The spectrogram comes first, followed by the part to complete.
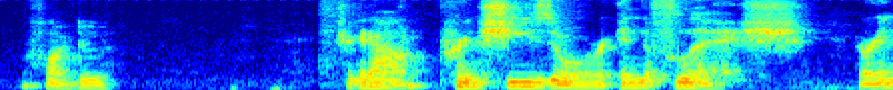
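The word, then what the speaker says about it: Xizor: But Prince Shizor, which as a kid, I never knew how to pronounce his name. I always thought it was Scissor.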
